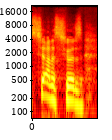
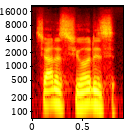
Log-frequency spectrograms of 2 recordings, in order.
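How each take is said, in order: First: It is said with more varied, lively intonation. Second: It is said with plain, even intonation. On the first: It breaks the formal protocol a little. "eu coloco mais entonação" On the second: It follows the formal protocol. "o correto se fosse para eu apresentar aqui um evento público"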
